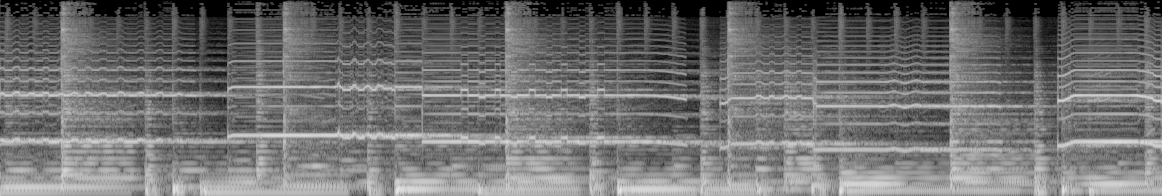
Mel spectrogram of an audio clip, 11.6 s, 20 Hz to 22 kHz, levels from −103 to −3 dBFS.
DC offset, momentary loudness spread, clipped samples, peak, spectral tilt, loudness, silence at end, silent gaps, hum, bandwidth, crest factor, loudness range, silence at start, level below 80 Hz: under 0.1%; 6 LU; under 0.1%; -6 dBFS; -3.5 dB/octave; -21 LUFS; 0 s; none; none; over 20 kHz; 16 dB; 3 LU; 0 s; -36 dBFS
